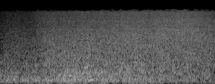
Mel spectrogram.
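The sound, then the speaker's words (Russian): Churning river water rolls in a dense, steady rush of broad hissing noise that stays even and unbroken throughout, with no separate wave surges standing out. “Вот закипела вода в белой реке, волна за волной идет, горами вздымаются.”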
